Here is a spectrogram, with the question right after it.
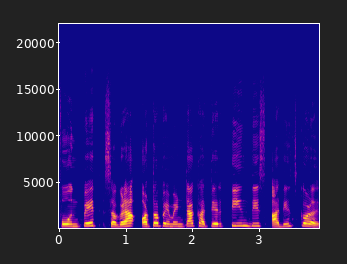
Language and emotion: Goan Konkani, neutral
